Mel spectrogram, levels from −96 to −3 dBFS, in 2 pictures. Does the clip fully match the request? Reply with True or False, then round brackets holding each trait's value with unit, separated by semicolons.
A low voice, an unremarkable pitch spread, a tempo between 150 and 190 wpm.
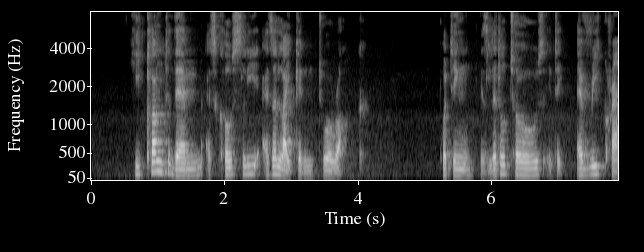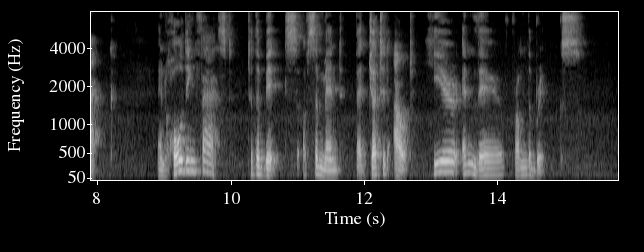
False (120 Hz; 5.0 semitones; 135 wpm)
